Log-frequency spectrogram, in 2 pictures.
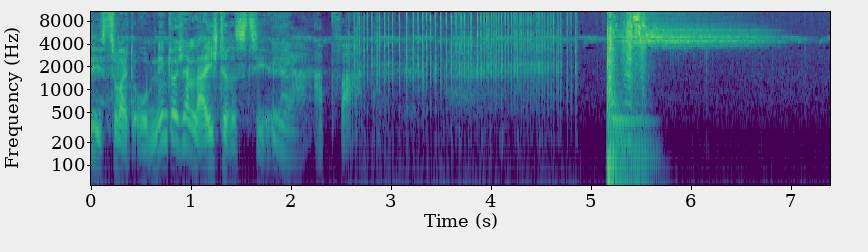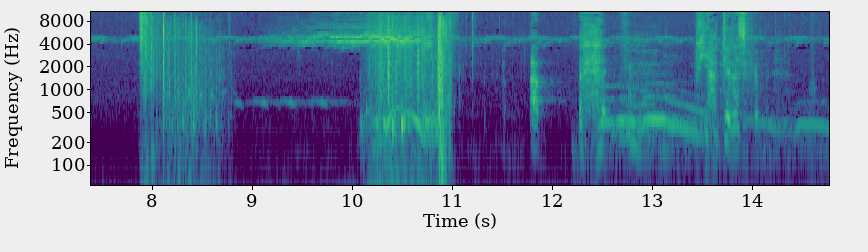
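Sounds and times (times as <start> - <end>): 
speech: 0.0 - 2.8, 13.7 - 14.4
dove cooing: 10.1 - 11.0, 12.3 - 14.7.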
